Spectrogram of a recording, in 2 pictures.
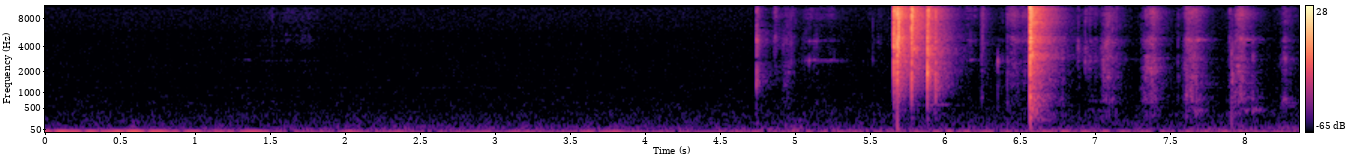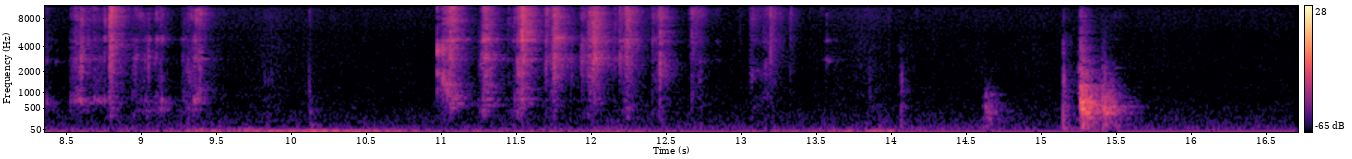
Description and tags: Opening and closing a screw-top bottle of wine
Opening and closing a new bottle of wine which has a screw-top. All I could find was popping corks so I made this!
bottle, close, open, screw, screw-top, wine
